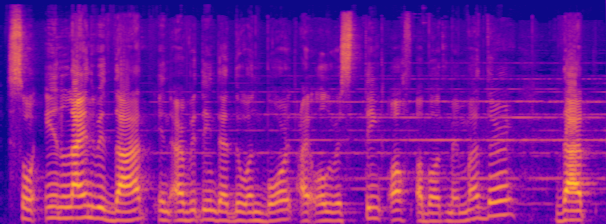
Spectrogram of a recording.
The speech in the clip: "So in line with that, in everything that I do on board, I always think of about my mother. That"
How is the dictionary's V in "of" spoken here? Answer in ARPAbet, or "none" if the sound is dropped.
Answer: F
